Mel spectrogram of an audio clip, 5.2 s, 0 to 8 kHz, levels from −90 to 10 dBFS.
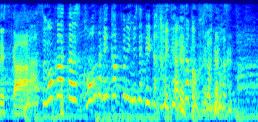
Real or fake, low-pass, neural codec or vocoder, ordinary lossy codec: fake; 7.2 kHz; vocoder, 44.1 kHz, 80 mel bands, Vocos; AAC, 48 kbps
